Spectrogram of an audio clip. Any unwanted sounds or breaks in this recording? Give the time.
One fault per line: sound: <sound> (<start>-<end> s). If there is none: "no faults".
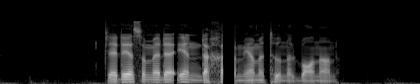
sound: dropout (2.2-2.4 s)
